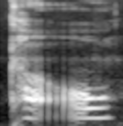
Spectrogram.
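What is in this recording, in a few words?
"kou3", Mandarin Chinese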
